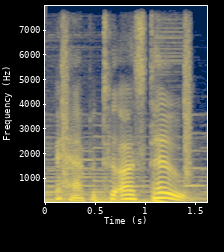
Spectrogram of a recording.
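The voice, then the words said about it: Bad put-on British accent. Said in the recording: “That was a horrible British accent.”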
